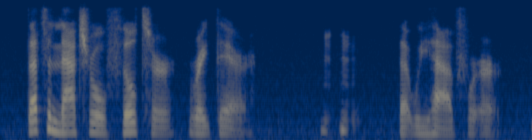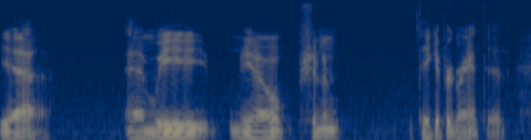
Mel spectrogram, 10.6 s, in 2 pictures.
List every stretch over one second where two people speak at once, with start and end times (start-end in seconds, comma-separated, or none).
none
